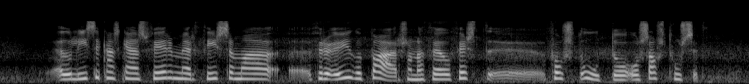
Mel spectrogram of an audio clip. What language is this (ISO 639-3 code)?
isl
